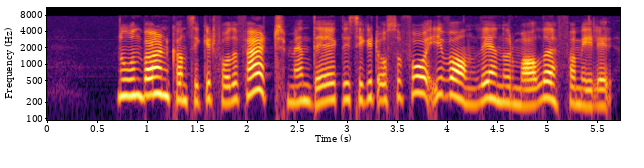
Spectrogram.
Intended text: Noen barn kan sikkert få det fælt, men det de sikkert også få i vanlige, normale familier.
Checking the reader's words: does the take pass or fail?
pass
